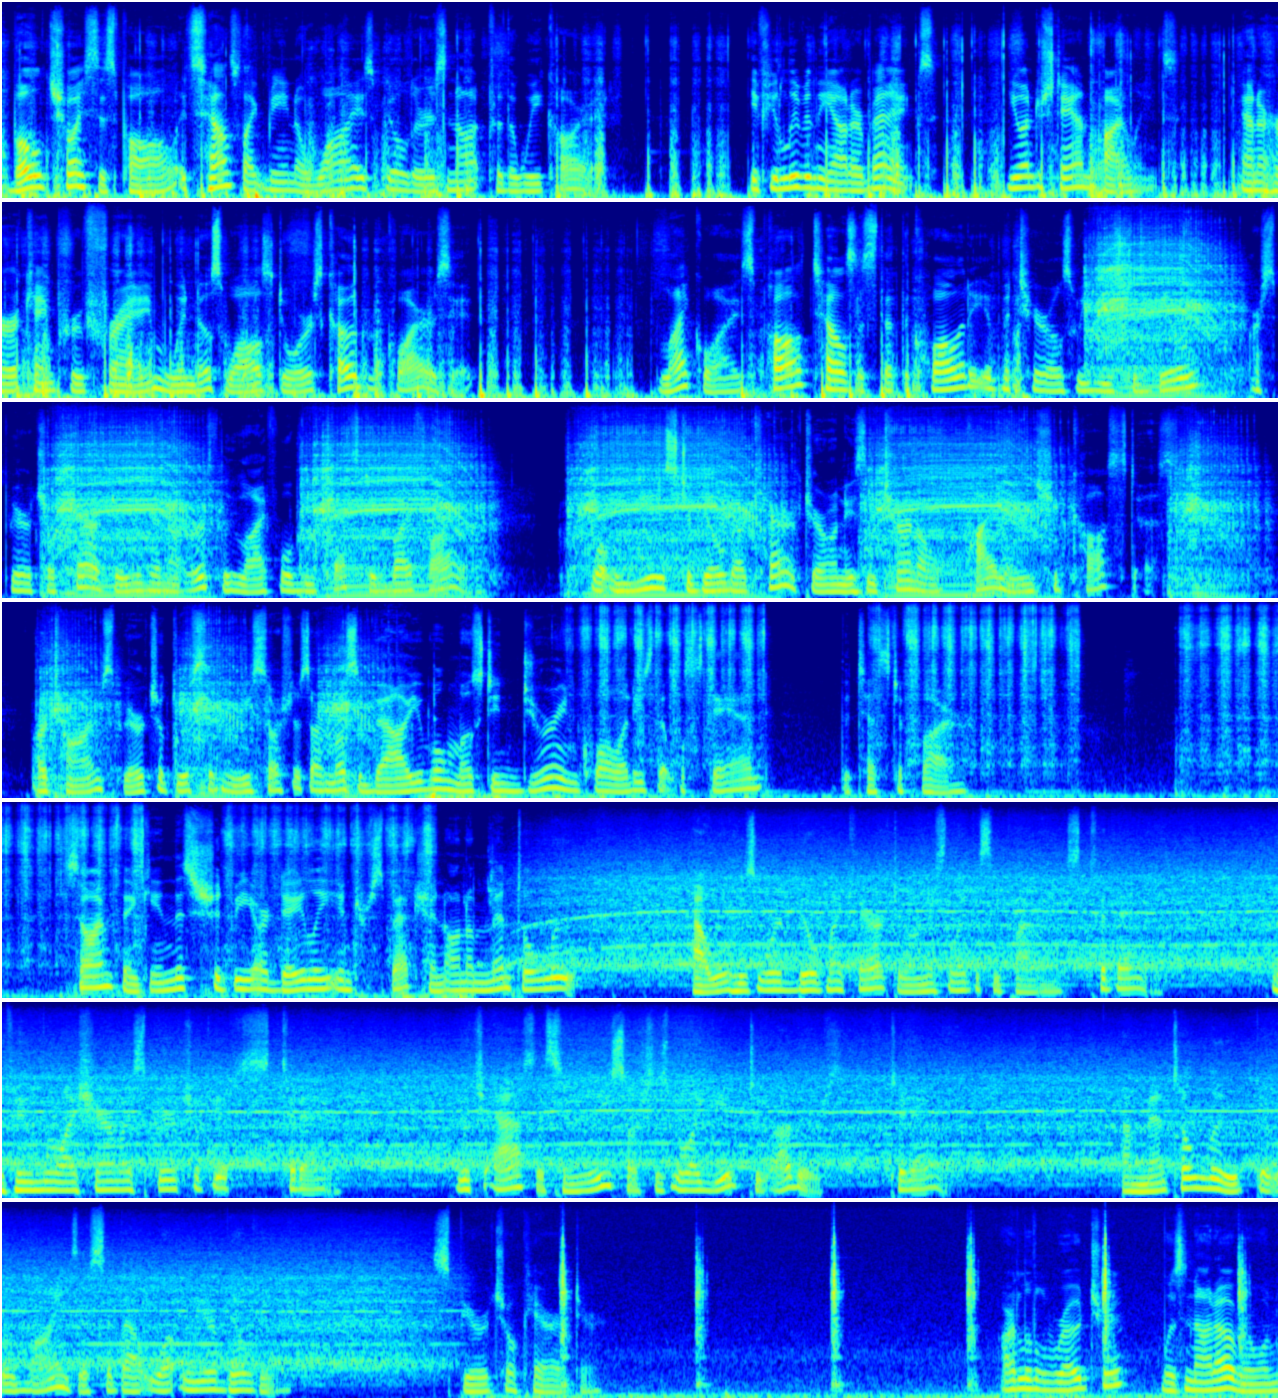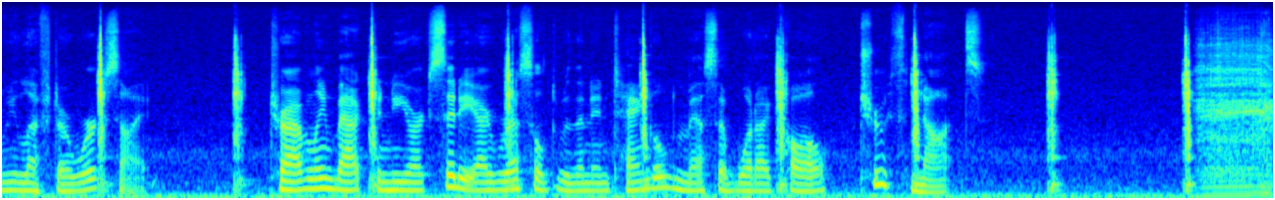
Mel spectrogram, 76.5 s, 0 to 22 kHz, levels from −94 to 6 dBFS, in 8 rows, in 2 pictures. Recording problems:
household noises; loud; throughout; 2 dB below the speech

